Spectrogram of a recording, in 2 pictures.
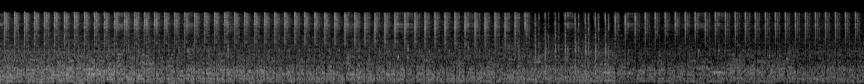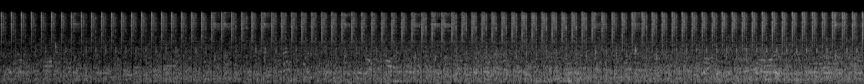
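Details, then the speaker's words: Olympic athlete with tight thoracic spine and reduced right-shoulder range of motion, no injury: knuckle shockwave (ESWT) applicator on skin without gel, energy raised to ten; fast, steady mechanical clicking, about 200 pulses a minute. "now we use the knuckle this applicator which is my favorite this can be a bit painful but it should be bearable for you so let me know if you think I should increase or decrease the energy so I'll put the verts up to ten now"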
